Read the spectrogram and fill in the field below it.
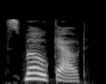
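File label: "smoke out", British English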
